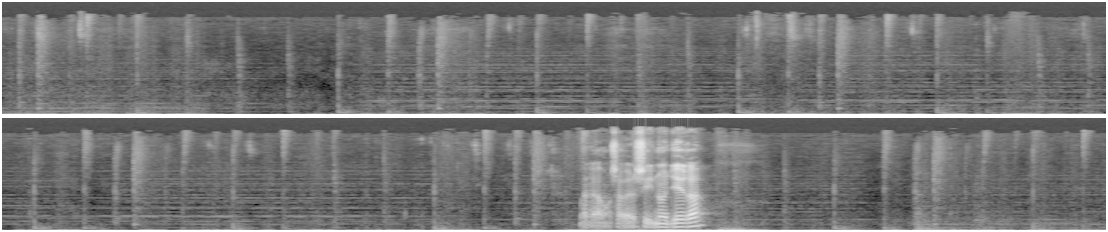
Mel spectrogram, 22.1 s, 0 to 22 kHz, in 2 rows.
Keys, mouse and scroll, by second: 3.5-7.4 drag, 9.7-16.4 drag, 16.4 Tab, 17.0 click.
